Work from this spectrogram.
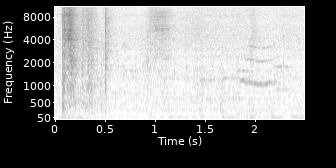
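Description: Faint, distant cat meows over low background noise, a couple of short rising-and-falling calls with soft thumps and rustling nearby, no talking.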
